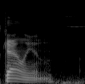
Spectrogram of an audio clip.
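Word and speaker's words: Galien: Yeah, it's Galleon. I'm very upset. I actually call him Galleon, Galian, whatever. But then I heard you complain, and I've just forced myself to adopt the other pronunciation.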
